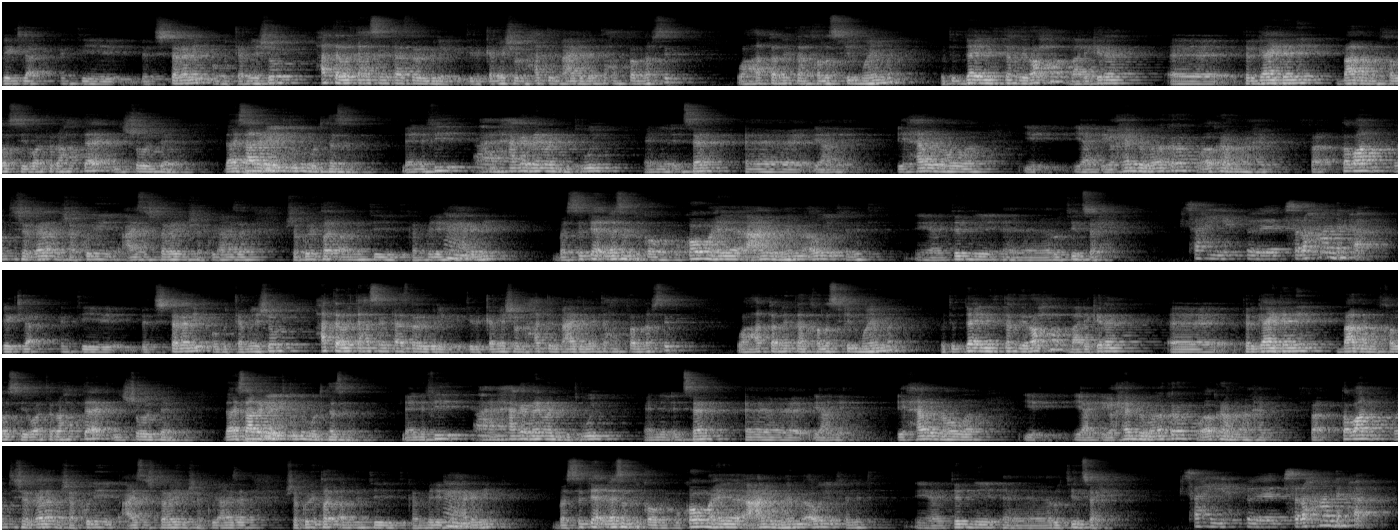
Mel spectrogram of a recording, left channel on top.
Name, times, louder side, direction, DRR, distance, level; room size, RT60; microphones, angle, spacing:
voice 1, 0.0-2.9 3.1-6.7 7.4-9.0 9.4-11.2 11.7-15.7 16.2-17.5 18.0-20.0 20.4-21.1 21.4-22.4 22.9-23.7 24.2-26.6 27.1-32.8 33.4-36.6 37.0-39.0, right 1 dB, 20° right, -2 dB, 0.9 m, -23 dB
voice 2, 18.7-19.1 32.3-32.6 39.7-41.6, right 1 dB, 80° right, -4 dB, 2.4 m, -25 dB
10.5 x 5.8 x 3.9 m, 1.0 s
head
